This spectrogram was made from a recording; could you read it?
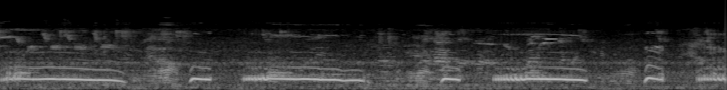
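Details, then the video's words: Puter pelung, a long-drawn cooing style, used as a lure and training recording to stir quiet doves to sing: three long, steady, low coos each followed by a short rising note, cycling every three seconds, with faint chirps behind. "masteran puter pelung"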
